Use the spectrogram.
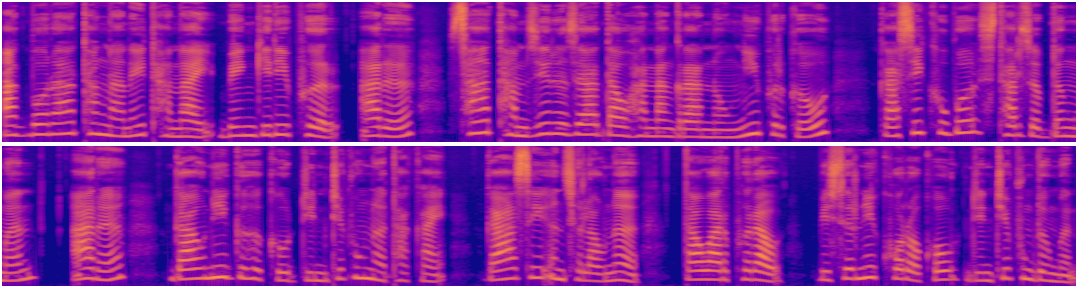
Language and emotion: Bodo, neutral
